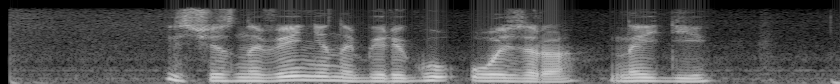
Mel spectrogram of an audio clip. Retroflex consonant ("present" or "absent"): absent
